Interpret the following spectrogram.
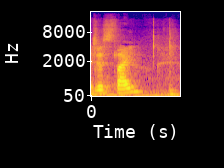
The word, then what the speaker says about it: AJ Styles: dis qu'on dit dj mais c'est pâques et jay style et jay style parce qu'il reste versus nakamura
